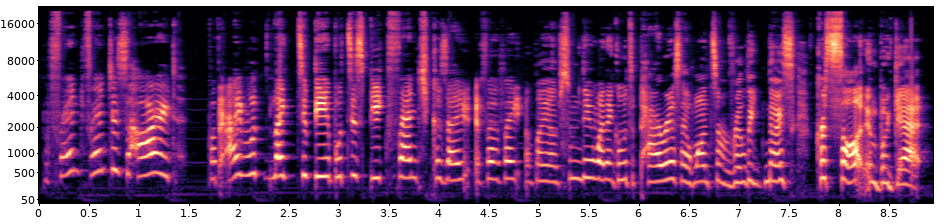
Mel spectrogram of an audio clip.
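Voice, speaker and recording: A woman's voice: very high-pitched, a little fast, hardly any pauses, a bit bright, faint music behind. A woman streamer whose native language is Japanese, chatting casually and giggling often, with many fillers. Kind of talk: casual live-stream chat.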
